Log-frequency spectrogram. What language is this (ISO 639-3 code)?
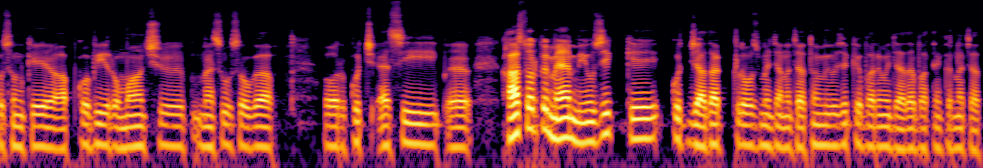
hin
